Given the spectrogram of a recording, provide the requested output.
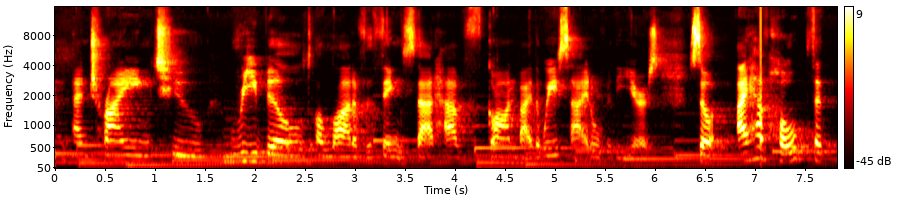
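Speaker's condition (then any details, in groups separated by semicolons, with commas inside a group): No condition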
